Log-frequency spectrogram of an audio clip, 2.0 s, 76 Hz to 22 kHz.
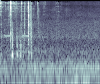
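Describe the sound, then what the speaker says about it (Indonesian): Keys jangle in a quick metallic burst as they are turned in the ignition of a 2012 Daihatsu Terios 1.5 TX Adventure automatic, followed by a low, steady hum from the car. "Coba kita nyalakan sekarang mobilnya ya"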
